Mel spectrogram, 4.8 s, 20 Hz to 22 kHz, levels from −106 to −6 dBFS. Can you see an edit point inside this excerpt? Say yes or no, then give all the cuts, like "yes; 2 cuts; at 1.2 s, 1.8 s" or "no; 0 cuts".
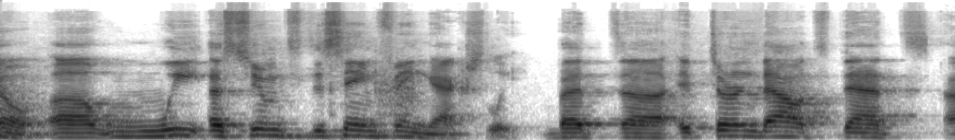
no; 0 cuts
